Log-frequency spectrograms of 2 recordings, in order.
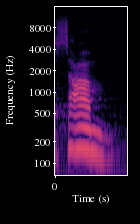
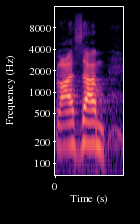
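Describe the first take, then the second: First: The l is silent, with one syllable. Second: The l is sounded, with an extra vowel. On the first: The speaker calls it right. "Yan po ay Psalm" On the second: The speaker calls it wrong. "Yung iba, ang pronunciation niyan, plazam. Hindi po yan plazam"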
